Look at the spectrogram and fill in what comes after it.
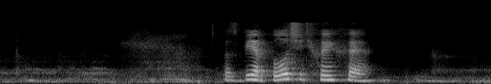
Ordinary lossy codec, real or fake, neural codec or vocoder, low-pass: MP3, 32 kbps; fake; codec, 24 kHz, 0.9 kbps, DualCodec; 7.2 kHz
